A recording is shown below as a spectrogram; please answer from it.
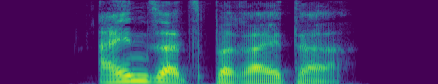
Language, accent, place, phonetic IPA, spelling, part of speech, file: German, Germany, Berlin, [ˈaɪ̯nzat͡sbəˌʁaɪ̯tɐ], einsatzbereiter, adjective, De-einsatzbereiter.ogg
- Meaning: inflection of einsatzbereit: 1. strong/mixed nominative masculine singular 2. strong genitive/dative feminine singular 3. strong genitive plural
